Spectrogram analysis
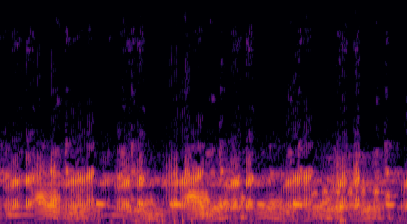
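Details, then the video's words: Croaking frogs calling together, busy rasping bursts roughly once a second layered with short higher tonal notes, a crowded, uneven chorus. "FROGS CROAKING"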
